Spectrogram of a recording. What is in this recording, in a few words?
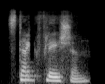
"Stagflation", Indian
